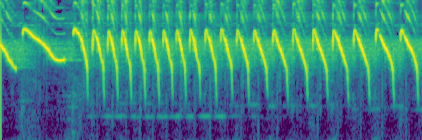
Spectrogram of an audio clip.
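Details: Canary lure song to encourage young and stuck canaries to sing: two long falling whistles, then a steady fast series of about twenty identical swooping descending notes, evenly spaced around six per second.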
